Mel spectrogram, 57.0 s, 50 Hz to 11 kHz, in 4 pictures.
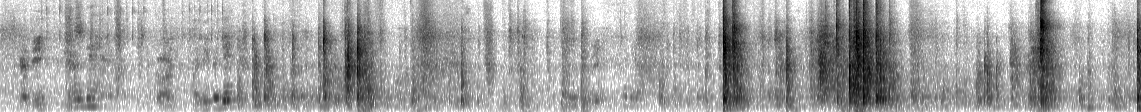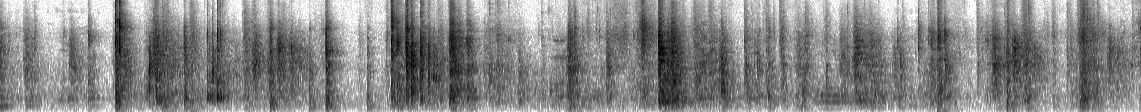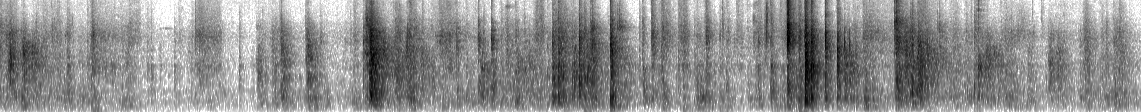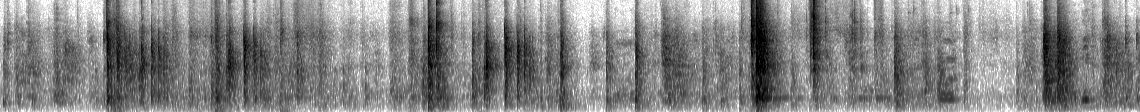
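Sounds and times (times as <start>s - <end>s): foosball ball clacks: 8.8s - 30.4s, 31.5s - 57.0s.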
